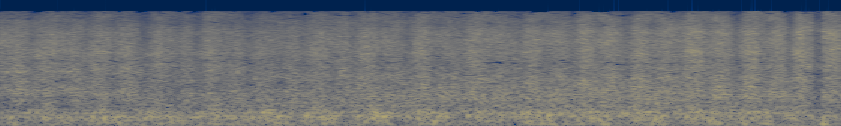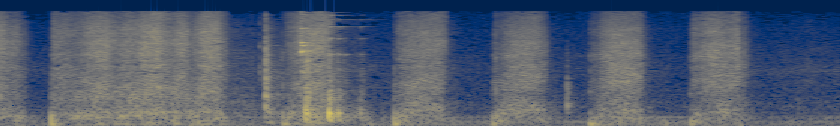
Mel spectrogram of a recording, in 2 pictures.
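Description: Hand brush scrubbing crumbling old foam backing off a headliner board: fast continuous scrubbing, a brief break about four seconds in, then separate strokes about two a second.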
